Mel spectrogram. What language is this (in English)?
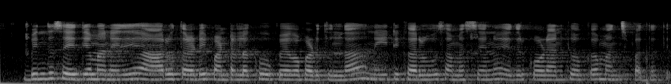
Telugu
